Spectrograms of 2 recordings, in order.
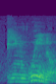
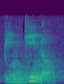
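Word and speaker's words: pingüino: and I okay pinguino and the U is not muted if we omit the the the diis the two dots this would be Pino right we would be not pronouncing the letter U but we do want to pronounce it we want to say pinguino so we add these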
